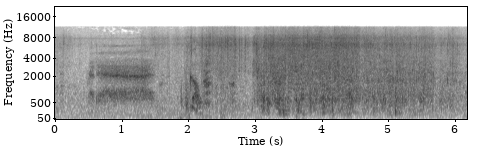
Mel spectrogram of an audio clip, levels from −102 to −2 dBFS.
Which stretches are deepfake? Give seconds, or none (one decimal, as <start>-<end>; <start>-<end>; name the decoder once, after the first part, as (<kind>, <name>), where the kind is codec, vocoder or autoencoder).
2.8-4.4 (vocoder, Vocos)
